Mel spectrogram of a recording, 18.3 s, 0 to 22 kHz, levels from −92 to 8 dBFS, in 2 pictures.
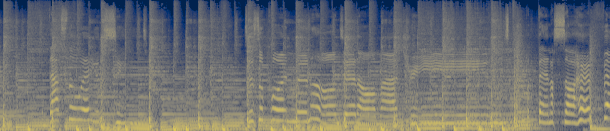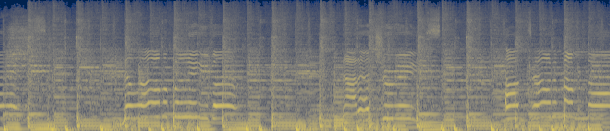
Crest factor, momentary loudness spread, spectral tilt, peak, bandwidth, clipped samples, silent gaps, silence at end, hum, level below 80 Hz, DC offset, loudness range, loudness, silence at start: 14 dB; 4 LU; -5 dB/octave; 0 dBFS; over 20 kHz; under 0.1%; none; 0 s; none; -20 dBFS; under 0.1%; 1 LU; -14 LUFS; 0 s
